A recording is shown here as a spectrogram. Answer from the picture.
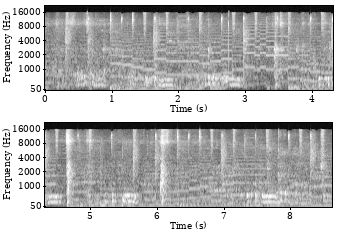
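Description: Rock pigeons cooing while they fight, over background music with held bass notes.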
